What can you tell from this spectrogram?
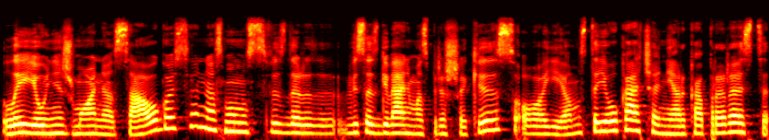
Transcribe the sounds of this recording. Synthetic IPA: lˠɐɪjɛʊnʲɪsʒmoːnʲeːsɐʊɡoːsʲɪnʲɛsmʊmsʋʲɪzd̪ɐrʋʲɪsɐsɡʲiʋʲæːnʲɪmɐspʲɾʲiɛʃʃɐkʲɪsoːjiɛmst̪ɐɪjɛʊkɑːt͡ʃʲɛnʲeːrkɑːpɾɐɾɐsʲt̪ʲɪ

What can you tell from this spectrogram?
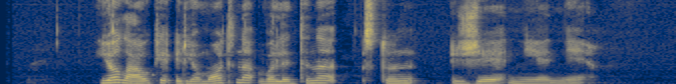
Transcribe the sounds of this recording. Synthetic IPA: joːlˠɑˑʊkʲeʔɪɾjoːmoːt̪ʲɪnɐʋɐlʲɛnʲt̪ʲɪnɑ | st̪ʊnʲ | ʒʲeːnʲiɛnʲḛː

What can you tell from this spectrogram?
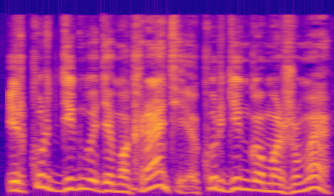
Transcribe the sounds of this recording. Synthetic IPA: ɪɾkʊɾd̪ʲɪŋɡoːd̪ʲɛmoːkɾɑːt̪ʲɪjɛkʊɾd̪ʲɪŋɡoːmɐʒʊmɐ

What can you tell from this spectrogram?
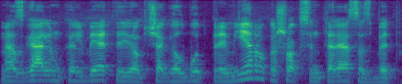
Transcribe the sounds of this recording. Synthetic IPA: mʲɛsɡɑːlʲɪmkɐlʲbʲeːt̪ʲɪjoːkt͡ʃʲɛɡɐlˠbuːt̪pʲɾʲɛmʲjeɛɾoːkɐʃkoːksɪnʲt̪ʲɛɾʲæːsɐsbʲɛt̪

